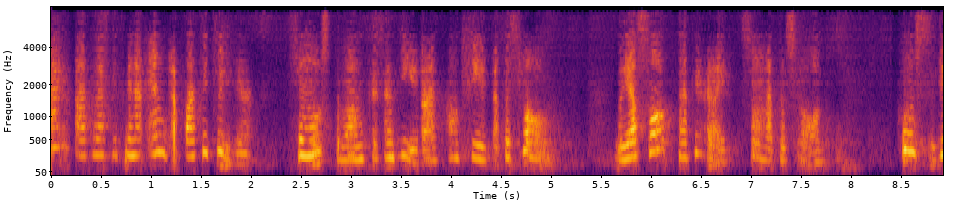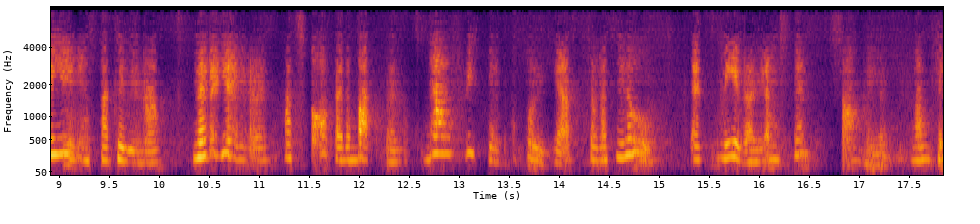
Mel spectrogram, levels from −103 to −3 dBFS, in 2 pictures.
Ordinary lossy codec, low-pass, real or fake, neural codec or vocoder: none; 7.2 kHz; fake; codec, 44.1 kHz, 0.9 kbps, DAC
